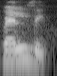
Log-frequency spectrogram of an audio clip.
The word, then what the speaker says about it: wealthy: Next one is wealthy. Wealthy. Second one. Wealthy is No, it's not on the second one. It's on the first one.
